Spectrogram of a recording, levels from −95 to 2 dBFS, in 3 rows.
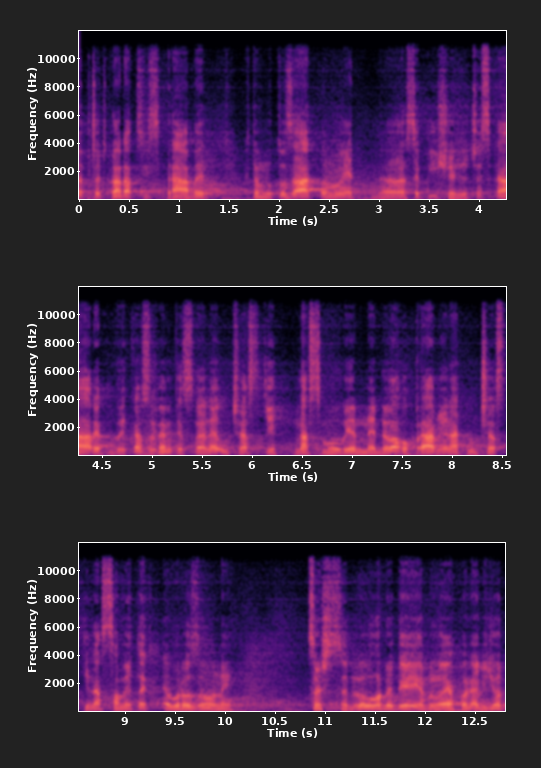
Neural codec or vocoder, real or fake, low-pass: codec, 44.1 kHz, 2.6 kbps, DAC; fake; 10.8 kHz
